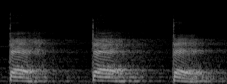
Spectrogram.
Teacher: ऊपर के दांतों के अंदर की तरफ जीवा स्पर्श करेगी। जैसे तय बोलो आप, तय तय तय, तो देखा आपने कि ऊपर के दांतों के अंदर की तरफ जीवा वो स्पर्श करती है और जीवा के सारे श्वास वायु चलती है।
